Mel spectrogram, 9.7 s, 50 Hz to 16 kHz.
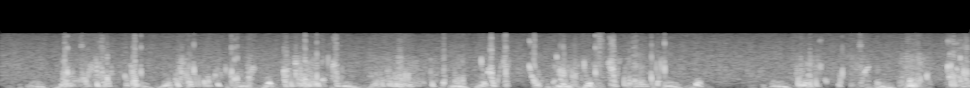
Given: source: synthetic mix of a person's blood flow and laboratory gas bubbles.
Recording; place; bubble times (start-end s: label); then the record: Doppler ultrasound of blood flow; precordium
0.58-1.15 s: bubbles
1.22-1.43 s: bubbles
1.67-2.56 s: bubbles
2.79-3.43 s: bubbles
3.67-4.48 s: bubbles
4.52-4.66 s: bubbles
4.78-5.10 s: bubbles
5.25-5.42 s: bubbles
5.52-6.67 s: bubbles
7.92-8.29 s: bubbles
8.37-8.46 s: bubbles
8.48-8.71 s: bubbles
8.75-8.81 s: bubbles
8.97-9.32 s: bubbles
9.44-9.71 s: bubbles
From the record:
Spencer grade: 3 (all of the cardiac periods contain showers or single bubble signals, but not dominating or overriding the cardiac motion signals); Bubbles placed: anywhere in the cardiac cycle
